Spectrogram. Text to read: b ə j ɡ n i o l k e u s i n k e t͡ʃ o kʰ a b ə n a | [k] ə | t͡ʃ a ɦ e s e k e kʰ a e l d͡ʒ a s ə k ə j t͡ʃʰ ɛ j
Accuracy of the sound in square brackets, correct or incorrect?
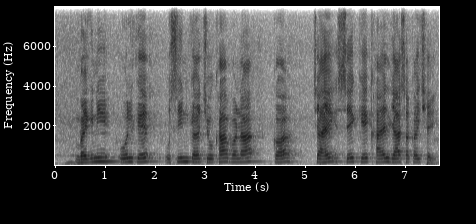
correct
